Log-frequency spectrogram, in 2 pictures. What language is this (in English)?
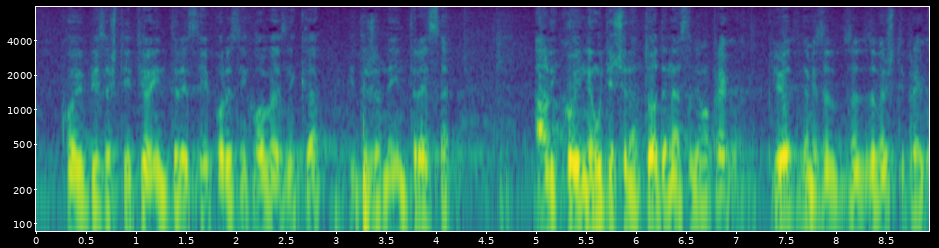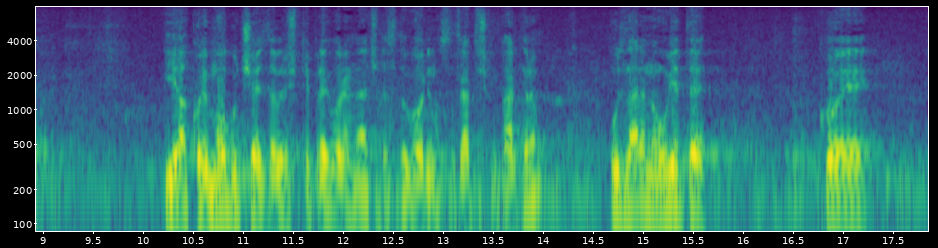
Croatian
